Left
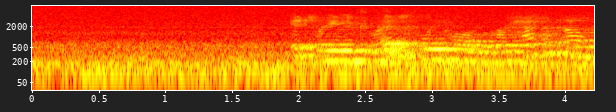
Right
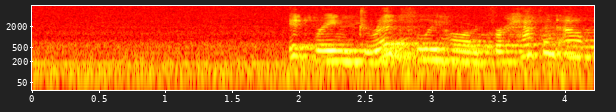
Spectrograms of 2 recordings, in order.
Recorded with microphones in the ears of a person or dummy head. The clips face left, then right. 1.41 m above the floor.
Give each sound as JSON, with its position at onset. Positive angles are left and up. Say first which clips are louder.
{"t": 1.9, "sound": "a woman speaking", "louder": "right 7 dB", "side_deg": -85, "distance_m": 3.5}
